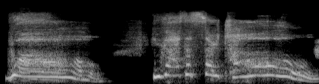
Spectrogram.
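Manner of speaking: high, drawn-out amazed voice; the barista marvelling at her height, high amazed voice; imitating the barista. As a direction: mimic a gobsmacked stranger. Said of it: "he goes".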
